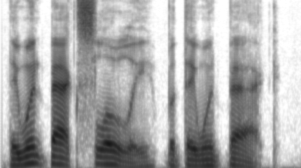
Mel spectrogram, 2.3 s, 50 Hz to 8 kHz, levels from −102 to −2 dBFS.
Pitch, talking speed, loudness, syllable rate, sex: 100 Hz, 210 wpm, -19 LUFS, 4.7 syllables/s, male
